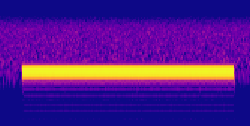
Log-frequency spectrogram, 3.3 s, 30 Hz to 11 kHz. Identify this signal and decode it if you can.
Telephone call progress tone (North American or UK plan), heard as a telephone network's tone, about 350, 450 Hz. Dial tone.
